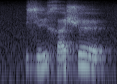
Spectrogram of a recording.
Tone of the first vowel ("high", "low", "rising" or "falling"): rising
